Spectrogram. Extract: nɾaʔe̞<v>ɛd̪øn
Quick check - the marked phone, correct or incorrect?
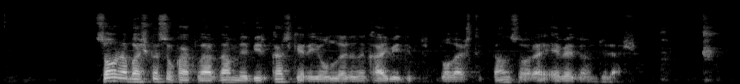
correct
